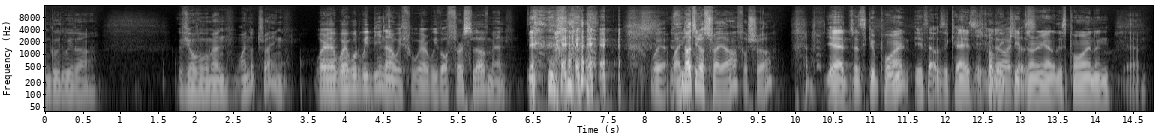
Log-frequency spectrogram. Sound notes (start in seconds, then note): 6.5 laughing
